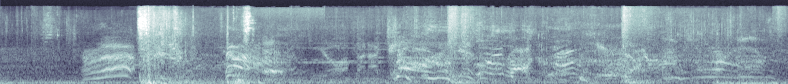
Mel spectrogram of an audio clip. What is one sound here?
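A sword slashes and strikes with sharp impacts.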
